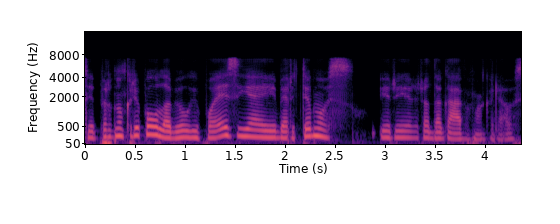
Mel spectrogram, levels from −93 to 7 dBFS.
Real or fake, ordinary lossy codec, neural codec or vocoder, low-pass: fake; MP3, 96 kbps; codec, 16 kHz, about 1 kbps, DyCAST, with the encoder's durations; 7.2 kHz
